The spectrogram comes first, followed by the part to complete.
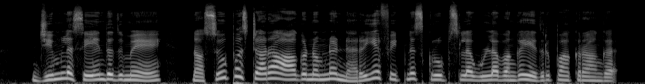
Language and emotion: Tamil, sad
